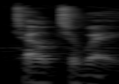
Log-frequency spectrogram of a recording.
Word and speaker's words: Tailtiu: Tell to way.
